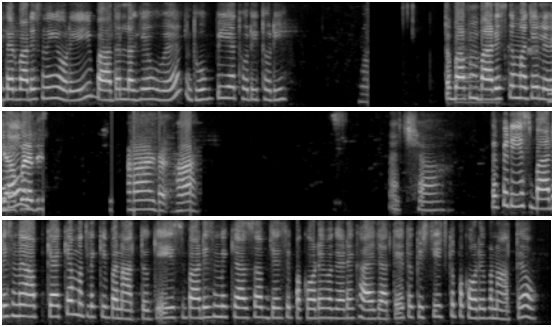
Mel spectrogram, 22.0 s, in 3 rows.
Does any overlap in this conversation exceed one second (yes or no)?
no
